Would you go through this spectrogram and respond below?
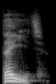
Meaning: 1. to hide, to conceal; to harbour (a feeling) 2. to hold back; to keep secret
- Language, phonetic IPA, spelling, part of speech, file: Russian, [tɐˈitʲ], таить, verb, Ru-таить.ogg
